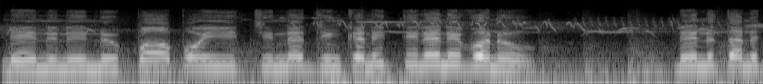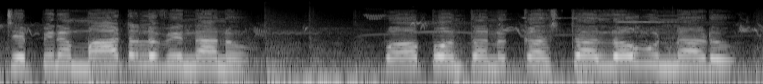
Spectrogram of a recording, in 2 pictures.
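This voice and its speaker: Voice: mid-range voice, steady tone, normal speed, soft background music, lightly acted. A man voicing a kind, protective, fatherly crocodile in a cartoon, with a reassuring manner. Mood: firm, compassionate. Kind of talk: cartoon character voice acting.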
